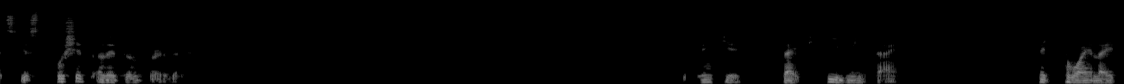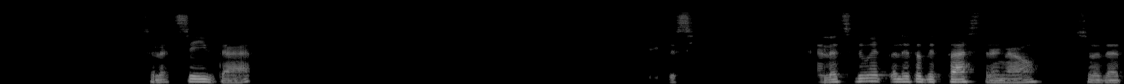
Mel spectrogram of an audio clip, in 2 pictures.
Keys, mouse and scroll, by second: 0.0-7.6 drag, 15.2 right click, 16.4 click, 17.7 click, 19.3 click.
